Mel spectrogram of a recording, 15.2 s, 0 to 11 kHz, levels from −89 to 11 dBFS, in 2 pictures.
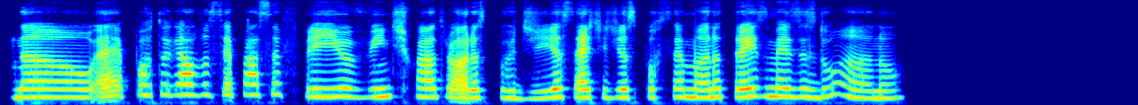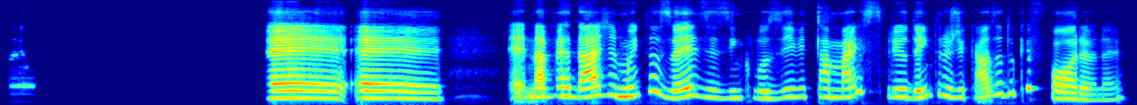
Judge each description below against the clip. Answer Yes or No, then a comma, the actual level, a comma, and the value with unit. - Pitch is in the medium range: No, very high, 255 Hz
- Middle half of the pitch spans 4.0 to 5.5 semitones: No, average, 3.4 semitones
